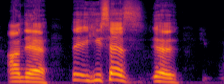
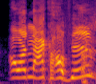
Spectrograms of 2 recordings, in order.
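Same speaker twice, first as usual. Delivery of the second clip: mock Chinese accent; 9 semitones higher than usual. Refusing comedian mimics the Chinglish visa request, mock Chinese accent. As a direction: exaggerate a put-on Chinese English accent. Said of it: "put on their accent".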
